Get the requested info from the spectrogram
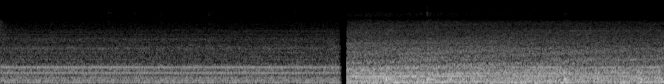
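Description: Electric hum of TGV trainsets standing at the platform: steady tones held throughout. After a sudden cut about three and a half seconds in, a TGV rolls slowly past, a louder rumble with a steady whine.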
